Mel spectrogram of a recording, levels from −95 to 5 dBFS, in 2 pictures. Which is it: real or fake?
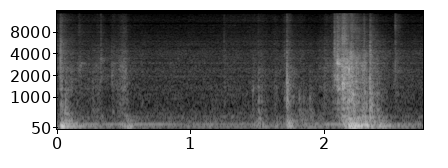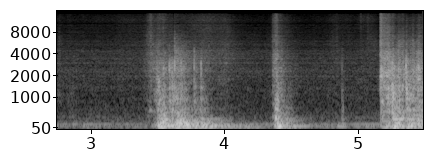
fake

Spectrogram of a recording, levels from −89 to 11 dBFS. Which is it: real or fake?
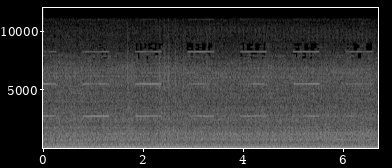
real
